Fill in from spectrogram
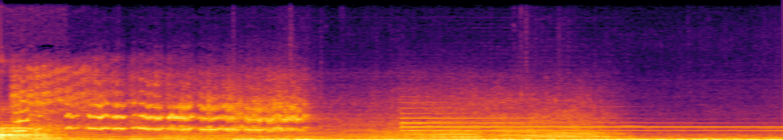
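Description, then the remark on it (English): A car engine revs and strains as tires squeal and skid on the road surface while the car gets back on the road after stopping at a detour, the motor's steady drone continuing loud after the screech fades. “After I got the car back on the road again, I felt like a fool.”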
